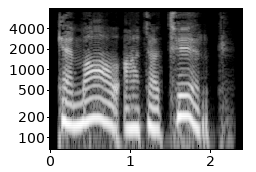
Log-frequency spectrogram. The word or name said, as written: Kemal Ataturk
